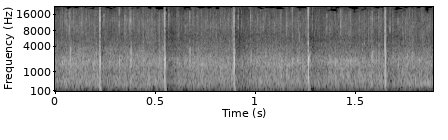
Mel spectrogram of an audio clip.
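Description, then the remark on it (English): An audience applauds the Lord during a morning church service, a steady wash of many hands with five sharp, evenly spaced claps standing out in a regular rhythm. The applause is moderately quiet, and no one speaks. “Let's give the Lord a round of applause for allowing him to deal with our heart this morning, shall we?”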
